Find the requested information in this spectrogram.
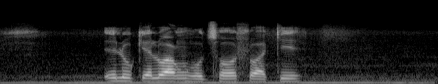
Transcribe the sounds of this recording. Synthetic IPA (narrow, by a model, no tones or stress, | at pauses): ɪlʊkʼɛlwaŋ̩ɦʊt͡sʰɔɬwakʼɪ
